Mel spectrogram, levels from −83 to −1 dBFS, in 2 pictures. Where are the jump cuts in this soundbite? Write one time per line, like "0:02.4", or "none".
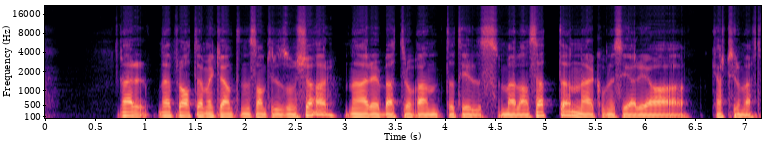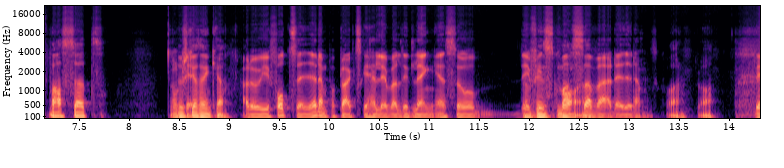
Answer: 0:09.0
